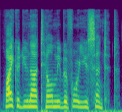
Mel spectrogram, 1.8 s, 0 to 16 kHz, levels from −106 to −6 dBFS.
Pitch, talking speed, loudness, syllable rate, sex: 175 Hz, 325 wpm, -19 LUFS, 7.0 syllables/s, male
